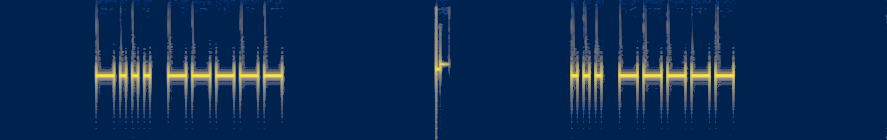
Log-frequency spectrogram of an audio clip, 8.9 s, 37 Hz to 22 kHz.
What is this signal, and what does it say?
Morse code, heard as a keyed tone, about 21 wpm, 700 Hz. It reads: B 0 S 0
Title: Single-Letter Single-Number 20wpm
